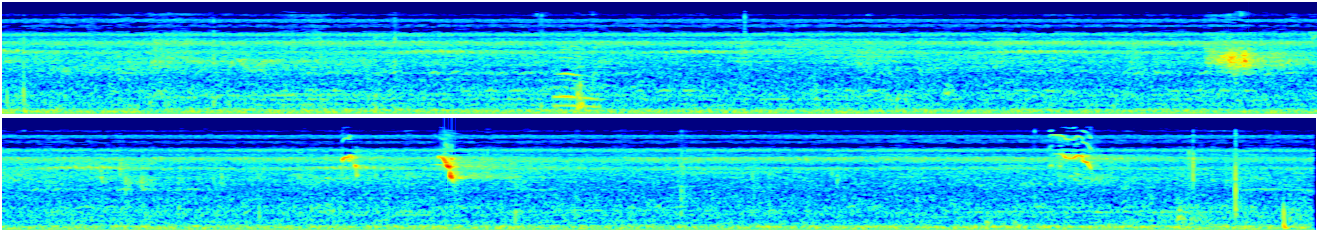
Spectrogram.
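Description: Steady outdoor insect chorus, broken by a few short, high chirps that fall in pitch. The loudest and sharpest comes about three-quarters of the way through, and a lower falling squeak comes about a quarter of the way in.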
